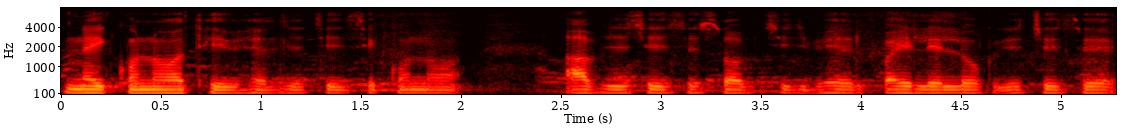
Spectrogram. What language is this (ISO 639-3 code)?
mai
